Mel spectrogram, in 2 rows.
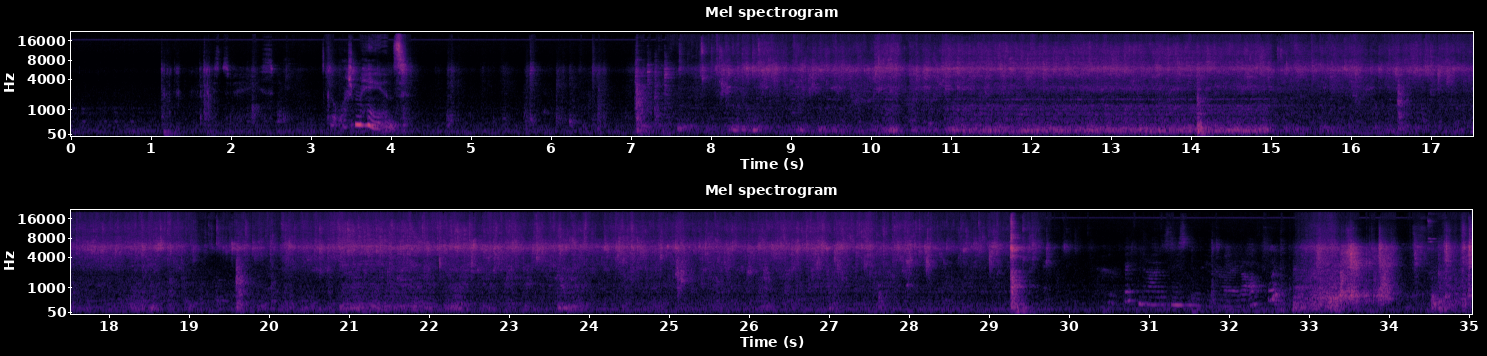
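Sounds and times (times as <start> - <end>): tap water running: 7.5 - 30.1.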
